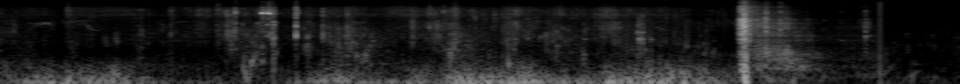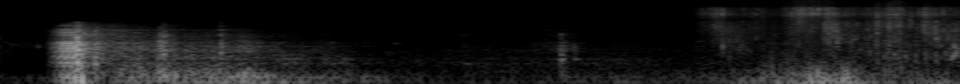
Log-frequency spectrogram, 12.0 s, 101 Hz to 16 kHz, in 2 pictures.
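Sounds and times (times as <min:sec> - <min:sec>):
wind rumbling on microphone: 0:00.0 - 0:08.6, 0:10.3 - 0:12.0
shotgun shots: 0:04.6 - 0:05.2.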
